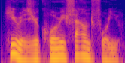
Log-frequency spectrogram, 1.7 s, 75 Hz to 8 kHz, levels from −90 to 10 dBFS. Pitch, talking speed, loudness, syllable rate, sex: 105 Hz, 250 wpm, -15 LUFS, 5.9 syllables/s, male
